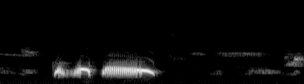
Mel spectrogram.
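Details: Spotted dove from Đồng Nai, Vietnam, giving its 'thúc bổi' call: two short rising coos followed by a longer, rolling, throaty coo that falls at the end, one phrase with faint background sounds.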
